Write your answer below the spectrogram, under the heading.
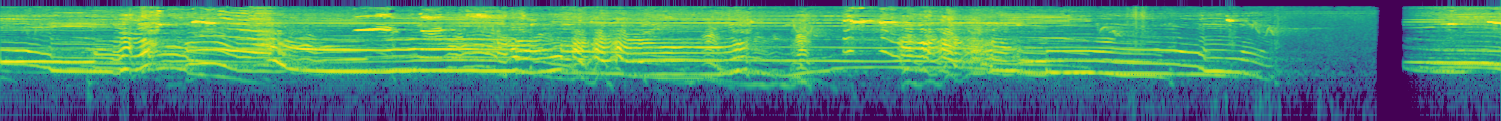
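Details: Night chorus of a wolf pack communicating and hunting, with several howls overlapping, rising and falling in wavering glides, short yips mixed in, dropping to near silence for a moment before howling resumes.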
